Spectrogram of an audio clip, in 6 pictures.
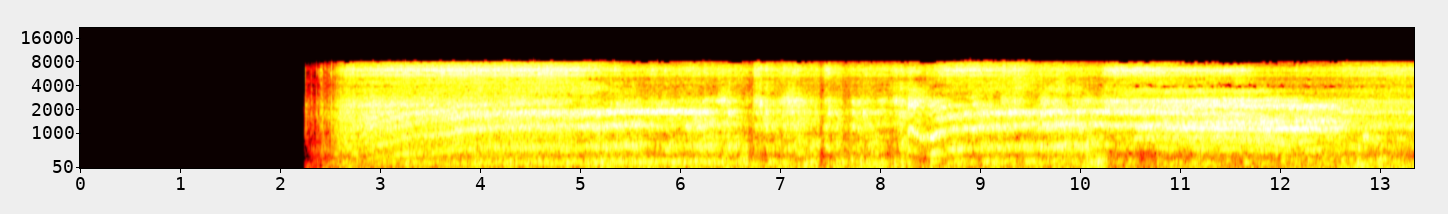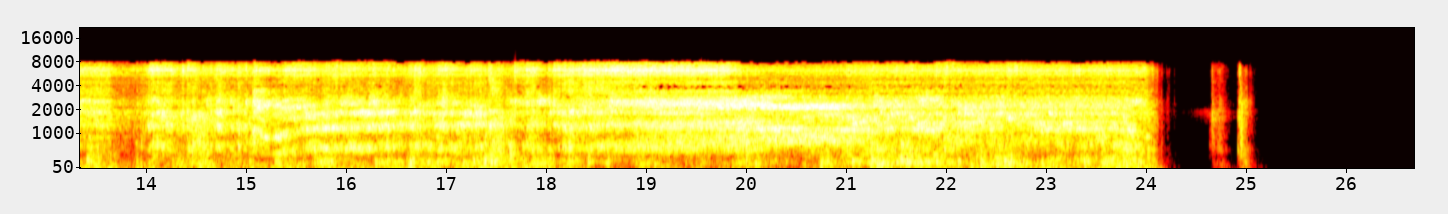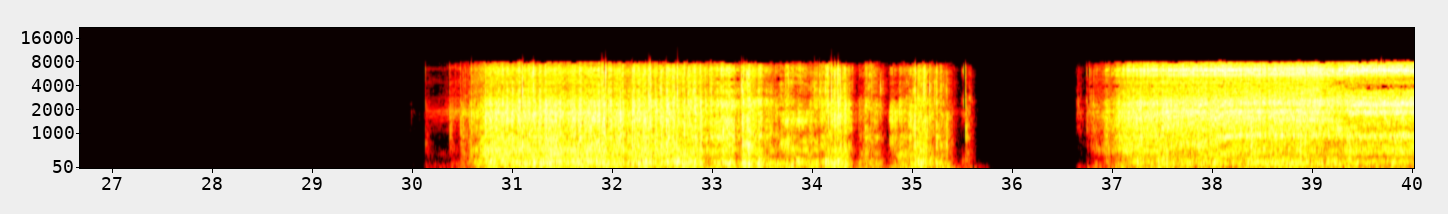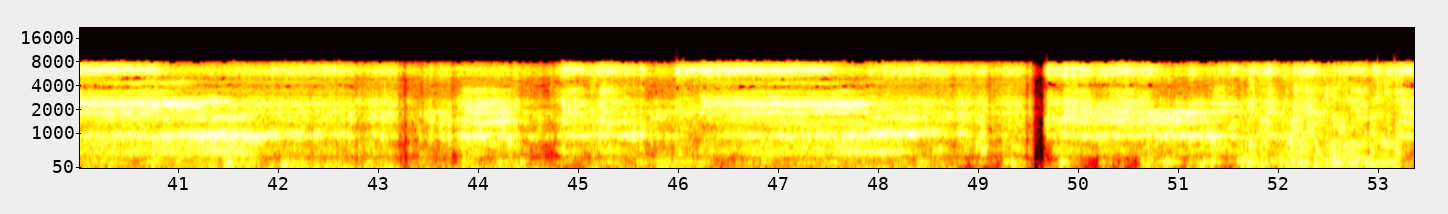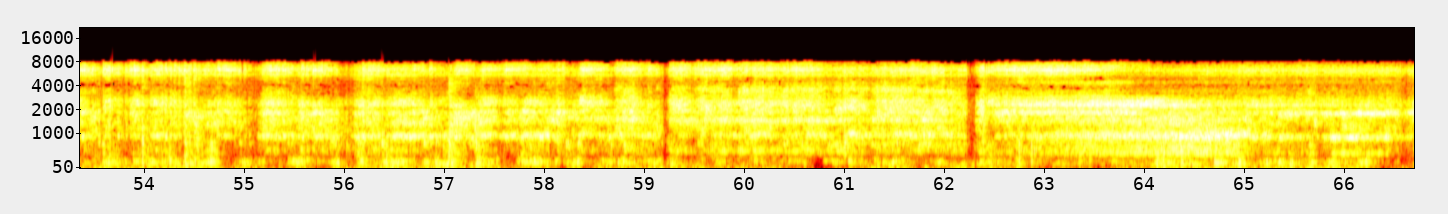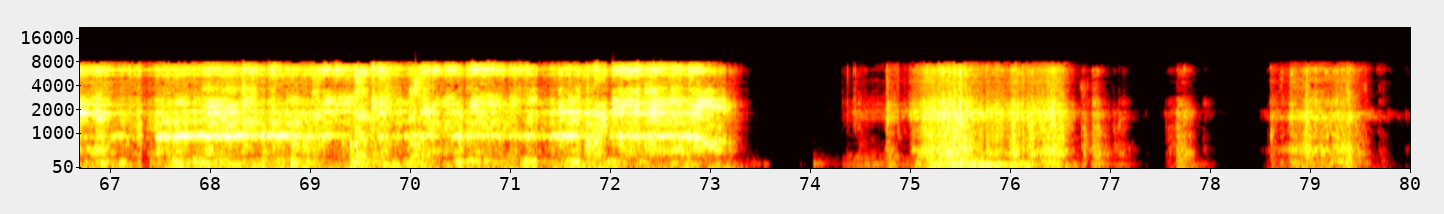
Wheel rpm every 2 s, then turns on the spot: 0, 70, 160, 170, 150, 170, 170, 160, 160, 170, 170, 150, 10, 0, 0, 20, 30, 20, 40, 120, 120, 120, 130, 120, 130, 120, 130, 120, 120, 130, 130, 130, 120, 120, 120, 120, 60, 10, 20, 20.
24-26 30-36 76-80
